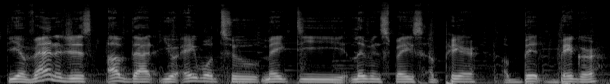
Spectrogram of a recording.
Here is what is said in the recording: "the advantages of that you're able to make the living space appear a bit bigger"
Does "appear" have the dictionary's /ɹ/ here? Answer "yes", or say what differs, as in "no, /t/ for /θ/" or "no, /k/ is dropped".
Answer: yes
